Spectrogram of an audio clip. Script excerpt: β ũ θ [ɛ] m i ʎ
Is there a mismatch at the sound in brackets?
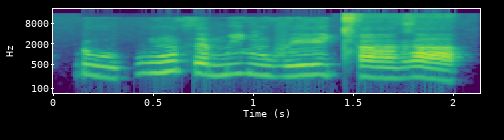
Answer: no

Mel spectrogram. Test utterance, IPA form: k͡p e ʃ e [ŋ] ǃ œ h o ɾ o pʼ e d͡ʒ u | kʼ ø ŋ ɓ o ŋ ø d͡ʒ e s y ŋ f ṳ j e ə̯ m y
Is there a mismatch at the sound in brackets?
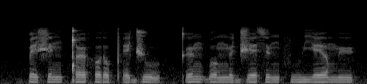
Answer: no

